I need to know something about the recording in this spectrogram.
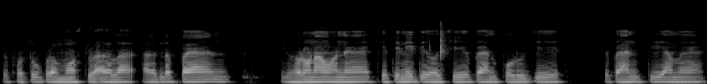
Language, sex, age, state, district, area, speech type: Odia, male, 30-45, Odisha, Bargarh, rural, spontaneous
